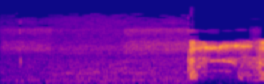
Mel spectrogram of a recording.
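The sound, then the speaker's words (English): A harsh, loud cough from someone with something caught in the back of the throat bursts out near the end, after a quiet, faint background. “Excuse me, Graham, sorry. You mean start again, Yanni? No worries. Just get something caught in the back of my throat.”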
